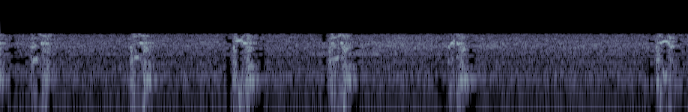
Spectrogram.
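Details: Peregrine falcon at the Orlen refinery in Płock, Poland, giving harsh, rasping calls, about seven in under five seconds, spaced roughly every two-thirds of a second, over a steady low mechanical hum.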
